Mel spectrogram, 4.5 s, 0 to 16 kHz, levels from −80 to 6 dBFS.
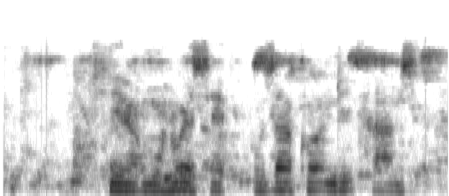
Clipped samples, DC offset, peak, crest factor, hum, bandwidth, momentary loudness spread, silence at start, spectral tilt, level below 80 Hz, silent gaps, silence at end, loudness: under 0.1%; under 0.1%; -2 dBFS; 18 dB; none; 7.4 kHz; 18 LU; 0.1 s; -5 dB/octave; -56 dBFS; none; 0 s; -17 LUFS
